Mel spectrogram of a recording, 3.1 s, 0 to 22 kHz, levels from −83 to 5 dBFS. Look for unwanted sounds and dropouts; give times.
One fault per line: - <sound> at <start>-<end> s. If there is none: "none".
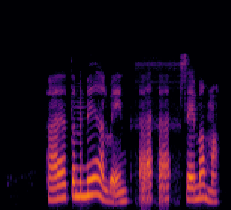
- laugh at 1.9-2.3 s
